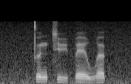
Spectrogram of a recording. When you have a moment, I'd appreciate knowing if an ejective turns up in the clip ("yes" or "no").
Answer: no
